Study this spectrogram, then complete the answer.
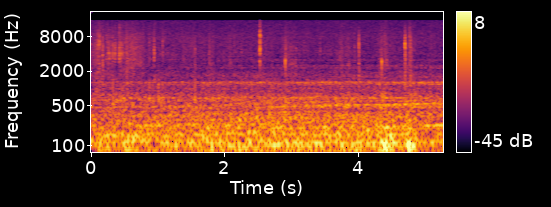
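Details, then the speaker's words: BMW 740 (G series) at 76,000 km, driving from about 40–50 km/h: a steady droning hum from underneath. Cause was three severely worn differential bearings, replaced along with the bearing seat. "客户反映呢是开到50码以上，然后下面那种嗡很响。"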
